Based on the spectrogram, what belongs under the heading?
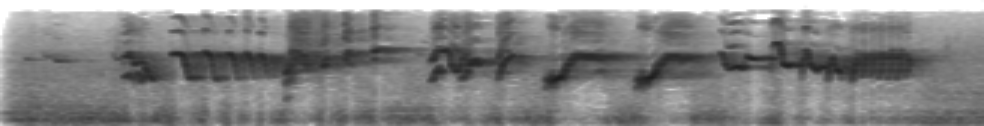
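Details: White-rumped shama song used to provoke other shamas into responding: rich varied phrases of whistles, sharp rising notes and rapid trills, delivered in loud bursts with short pauses.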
